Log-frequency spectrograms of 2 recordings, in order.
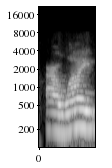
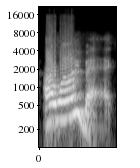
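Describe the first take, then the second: First: Said in the usual way. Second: "Our wine bag" said louder and higher, landing on "wine"; emphatic correction. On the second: Real, not acted. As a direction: punch "wine" in "Our wine bag" with a falling end. Renames the bag, tries again.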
